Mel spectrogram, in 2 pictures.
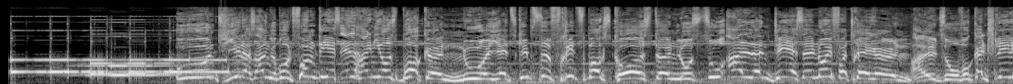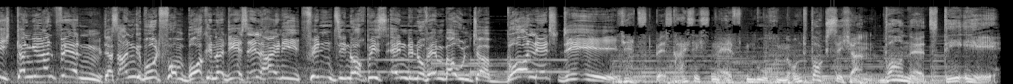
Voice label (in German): Ruhrpott Werbung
